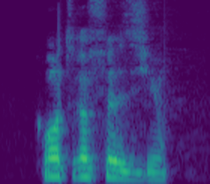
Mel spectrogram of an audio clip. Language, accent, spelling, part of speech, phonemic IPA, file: French, Canada, contrefaisions, verb, /kɔ̃.tʁə.fə.zjɔ̃/, LL-Q150 (fra)-contrefaisions.wav
- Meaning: first-person plural imperfect indicative of contrefaire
